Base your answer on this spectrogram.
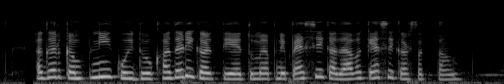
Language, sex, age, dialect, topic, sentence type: Hindi, female, 18-24, Marwari Dhudhari, banking, question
